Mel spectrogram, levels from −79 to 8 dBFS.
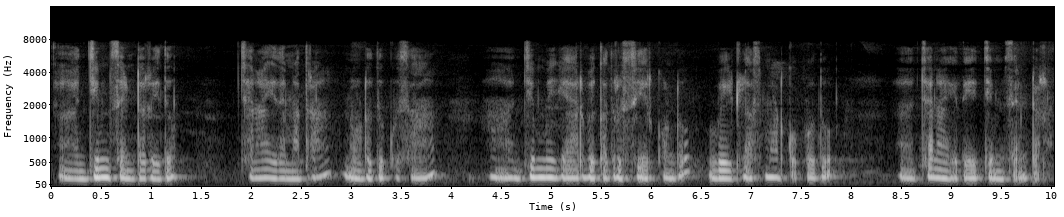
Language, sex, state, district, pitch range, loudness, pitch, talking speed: Kannada, female, Karnataka, Raichur, 170-190 Hz, -20 LUFS, 175 Hz, 125 wpm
